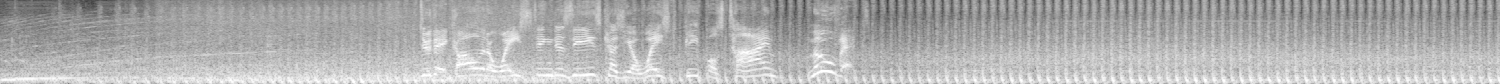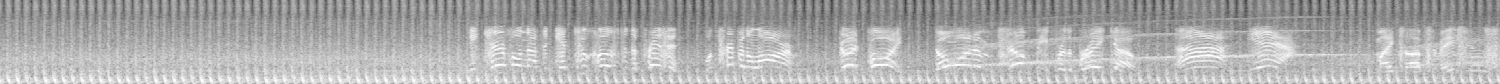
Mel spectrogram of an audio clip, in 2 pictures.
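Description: A helicopter's rotor whirs and thumps steadily.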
